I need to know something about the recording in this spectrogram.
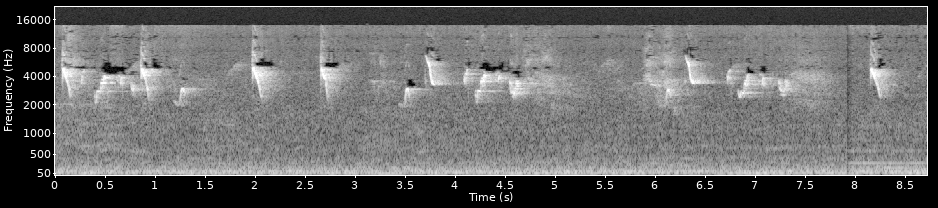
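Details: Squirrel calling, captured with a Nikon D5600 camera and Tamron 70-300 mm lens, giving a steady run of piercing downward-sliding chirps, often paired, spaced roughly every half second to second, over quiet low rumble.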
